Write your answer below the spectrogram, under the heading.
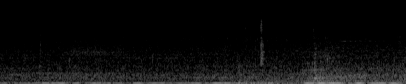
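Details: A low engine rumble dominates throughout, with light rustling and a single sharp click; no animal sounds.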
